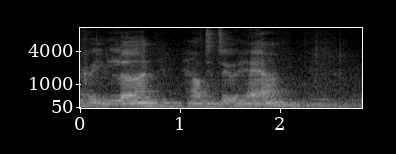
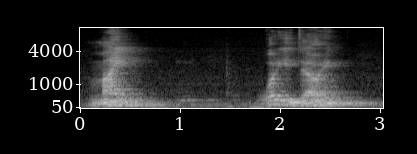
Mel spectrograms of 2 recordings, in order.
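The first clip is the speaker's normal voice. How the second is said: louder, higher Australian barber's call; Australian bloke; 5 semitones higher, 8 dB louder, slower than usual. Retold or imitated. Australian barber quizzing the young customer, loud Aussie twang. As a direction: hail him like an Aussie mate.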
